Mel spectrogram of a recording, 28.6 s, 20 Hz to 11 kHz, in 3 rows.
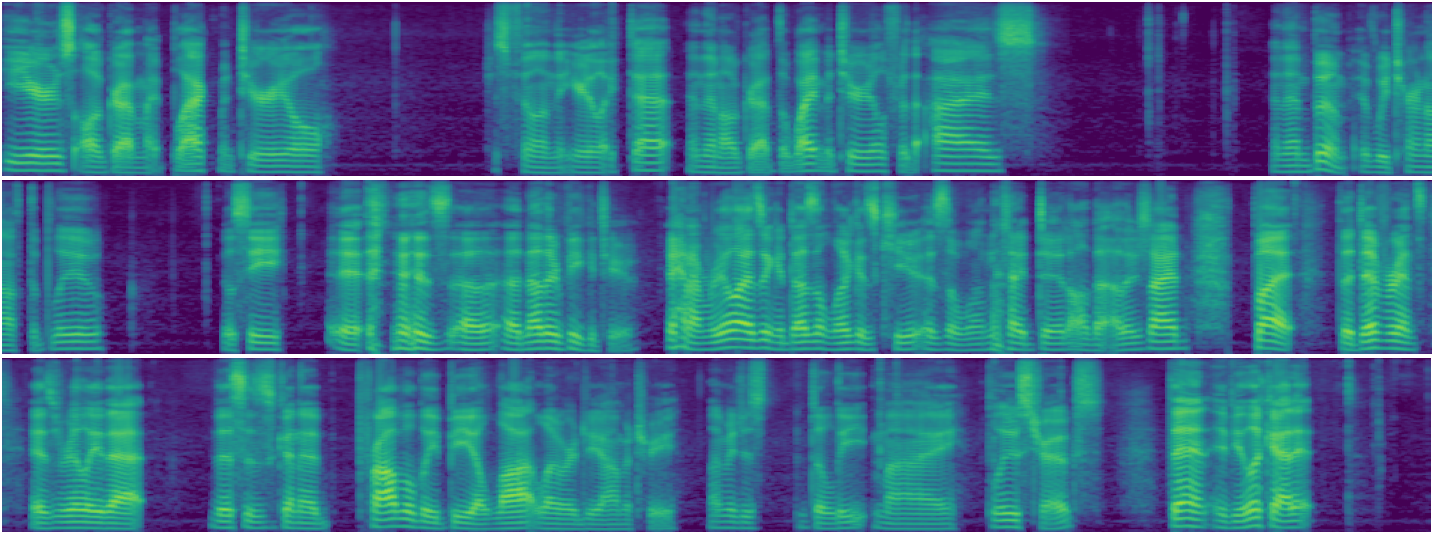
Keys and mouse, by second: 0.9 click, 2.9 click, 5.2 click, 6.1 drag, 19.6 Tab, 24.9 Tab, 25.7 x.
